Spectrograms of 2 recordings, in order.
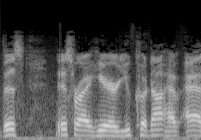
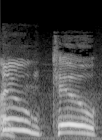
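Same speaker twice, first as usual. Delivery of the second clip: excited count; 8 semitones higher, 4 dB louder than usual. Acted. Co-host counting along the pin.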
